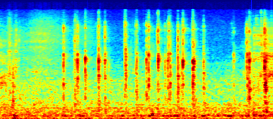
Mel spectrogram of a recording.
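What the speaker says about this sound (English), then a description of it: "It could be that I'm typing too fast or wrong." Rapid, irregular clicking of keys on a computer keyboard, close up and fairly quiet, continuous with no talking.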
